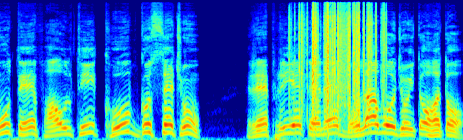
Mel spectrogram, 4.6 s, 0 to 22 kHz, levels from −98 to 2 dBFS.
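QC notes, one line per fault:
2.90–3.88 s, cable scratch noise: for about a second, dense, uneven bursts of crackle and rustle sit over the speech at roughly the same loudness. This is likely a worn cable or connector being moved, its contact resistance changing rapidly and breaking up the signal.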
